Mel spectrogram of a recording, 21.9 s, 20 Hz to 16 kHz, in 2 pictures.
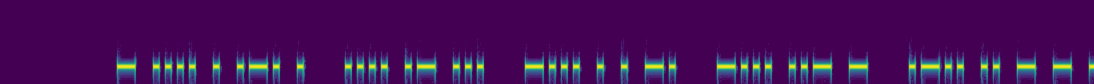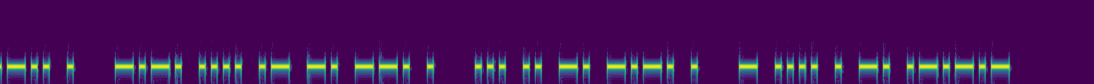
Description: Morse code, heard as a keyed tone, about 21 wpm, 700 Hz. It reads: THERE HAS BEEN BUT LITTLE CHANGE SINCE THEN.
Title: Sentences from Top 1000 Words - Review Part 1 - 20wpm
